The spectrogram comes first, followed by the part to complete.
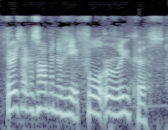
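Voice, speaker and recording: A man giving casual lead commentary on an online racing league, sometimes halting as he thinks aloud between calls. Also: high voice, a little mellow, poor audio. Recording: faint background noise.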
